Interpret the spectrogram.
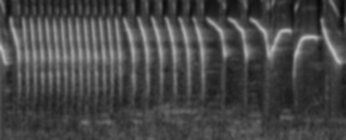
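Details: Canary tutor song for training young birds: a rapid chattering trill of descending notes that slows into spaced, sweeping whistles, bright and high-pitched throughout.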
